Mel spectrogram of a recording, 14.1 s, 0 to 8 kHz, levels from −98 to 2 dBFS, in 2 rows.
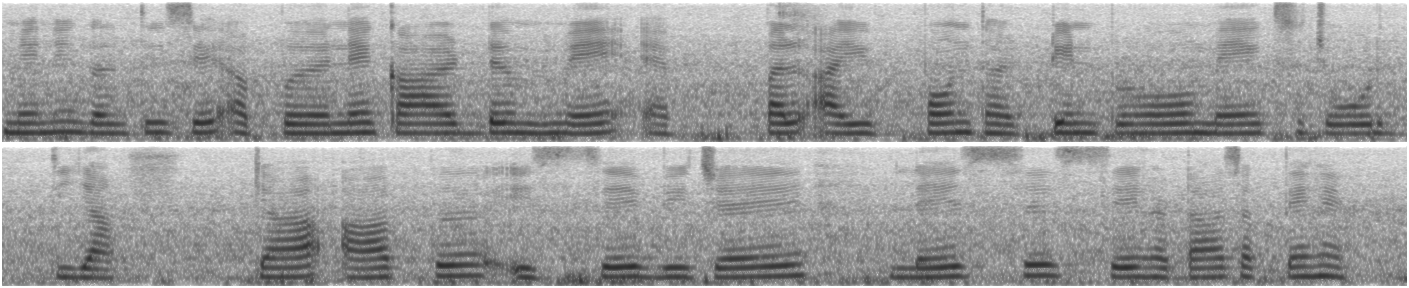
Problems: constant background noise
